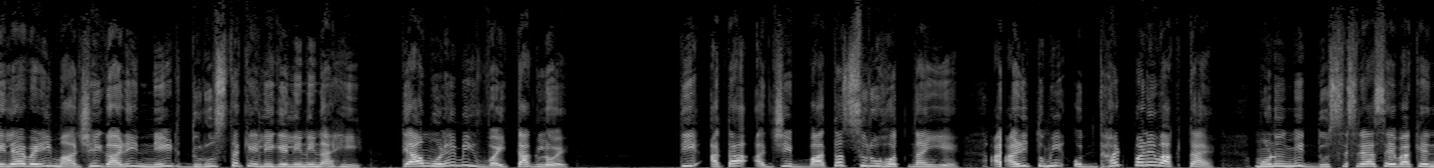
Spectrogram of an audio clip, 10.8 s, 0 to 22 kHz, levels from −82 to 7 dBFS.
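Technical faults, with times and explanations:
2.31, 4.91, 7.51 and 10.11 s, overlapping chunks: the speech was handled in 2.5 s blocks, and each new block begins about 100 ms before the previous one ended. That 100 ms slice of speech is heard twice at every join, giving a brief stutter or click at the seam. It recurs at a regular 2.6 s spacing, for example just before "ती आता अजिबातच सुरू" and between "अजिबातच सुरू होत नाहीये" and "तुम्ही उद्धटपणे वागताय म्हणून".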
